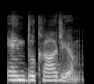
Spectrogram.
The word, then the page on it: endocardium: Indian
